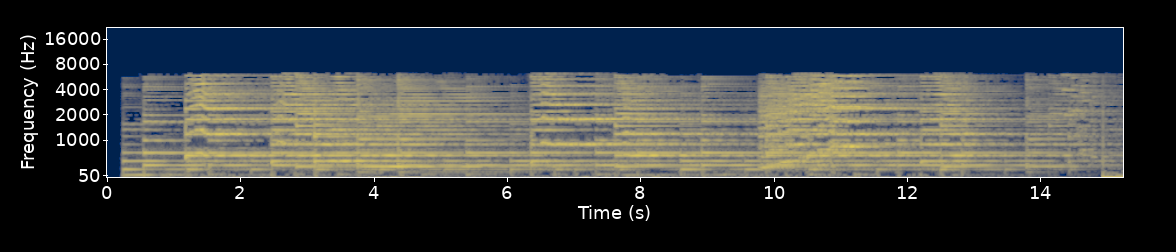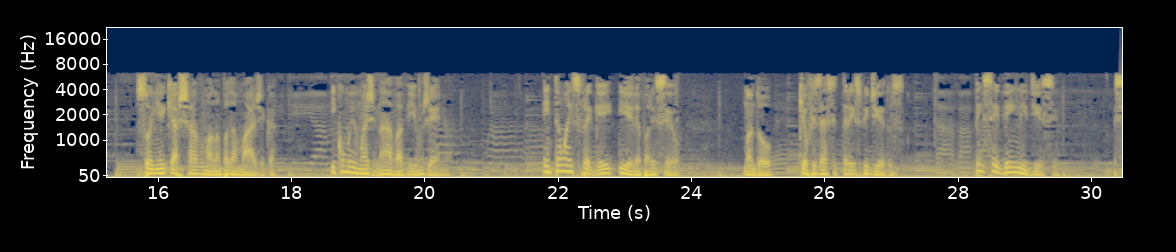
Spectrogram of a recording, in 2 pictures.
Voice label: Masculino oceano, Telemensagens; Dia Dos namorados; O Gênio da Lâmpada; Telemensagens 2017

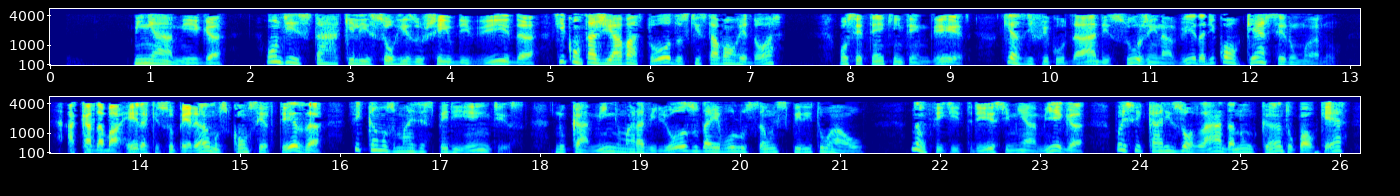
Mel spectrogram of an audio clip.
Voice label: Otimismo Amigo Masculino; Telemensagens 2017

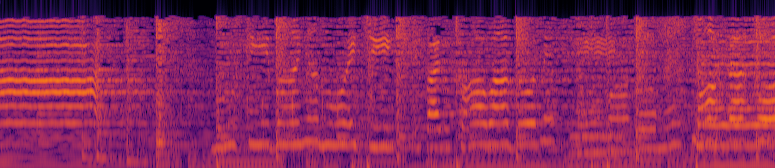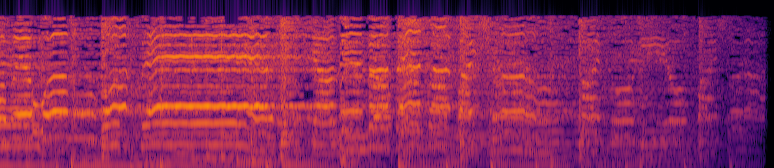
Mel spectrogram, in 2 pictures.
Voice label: FILHO F, Telemensagens Desculpas fem; Telemensagens 2017

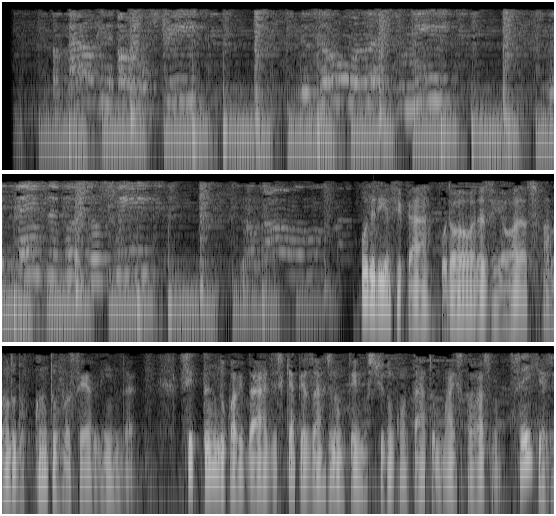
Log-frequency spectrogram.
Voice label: Paquera Masculino; Telemensagens 2017

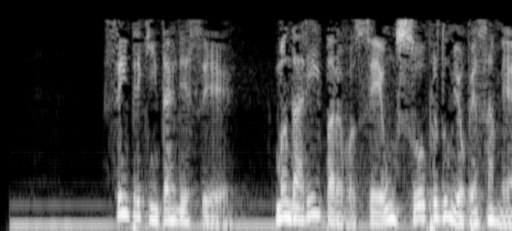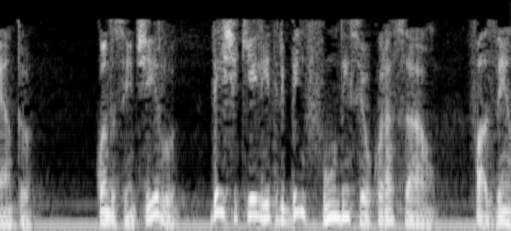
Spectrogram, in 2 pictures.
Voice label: Amizade Geral Masculino, Só Voz; Telemensagens; Telemensagens 2017

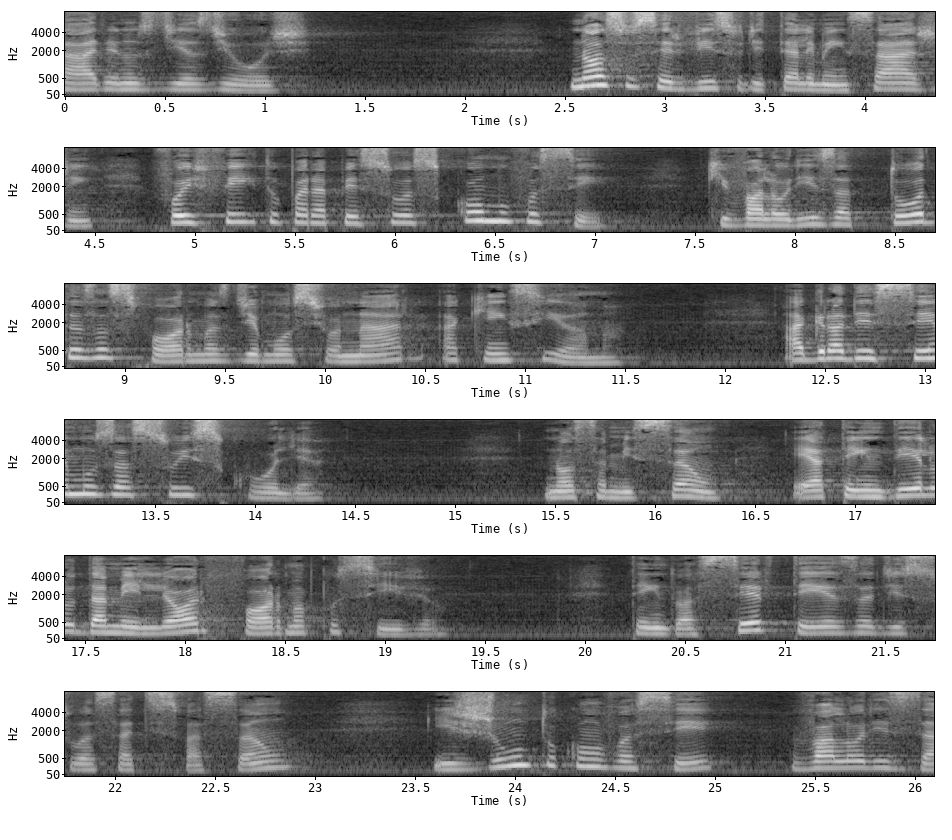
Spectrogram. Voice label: AGRADECIMENTO AO CLIENTE F, Telemensagens

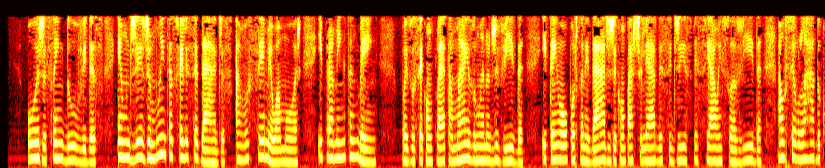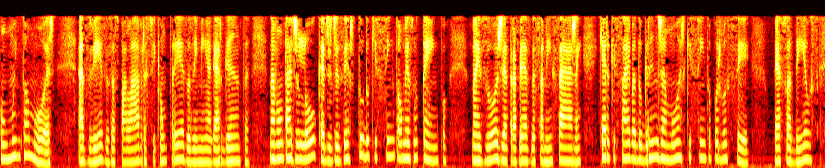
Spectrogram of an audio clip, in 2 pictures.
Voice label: ANIV romântico (F); Aniversarios; Telemensagens; Telemensagens 2017

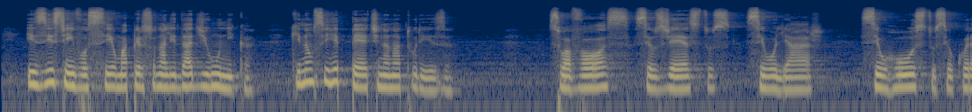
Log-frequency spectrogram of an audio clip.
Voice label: OTIMISMO, fem, Voz; Telemensagens 2017

